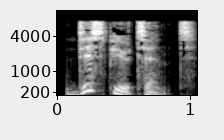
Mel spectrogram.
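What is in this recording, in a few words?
"disputant", British English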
